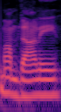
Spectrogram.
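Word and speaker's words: Mamdani: Mom Donnie.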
